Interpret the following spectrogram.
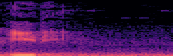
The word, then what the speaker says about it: EDI: have a specific inquiry why are you named Edie Ed is the phonetic pronunciation of e that is an acronym for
